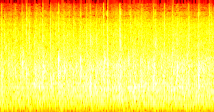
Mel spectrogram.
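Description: A crowd at a table tennis team event applauds a player, giving a dense, lively burst of clapping that holds steady for a few seconds.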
